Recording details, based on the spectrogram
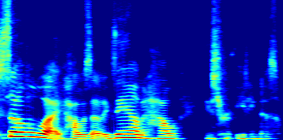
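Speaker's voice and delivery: gentle, tiptoeing delivery. Speaker recalling how mom spoke when asking about mental health, imitating mom's changed tone. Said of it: "change the, her tone of voice".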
